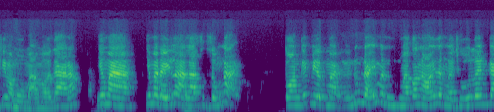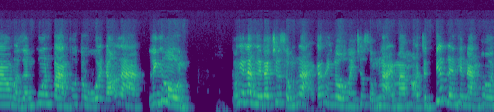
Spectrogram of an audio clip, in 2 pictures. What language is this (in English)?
Vietnamese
